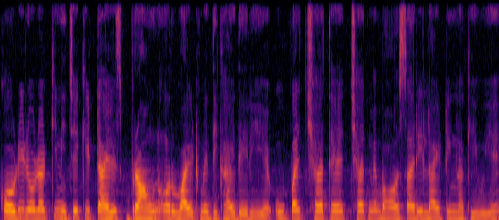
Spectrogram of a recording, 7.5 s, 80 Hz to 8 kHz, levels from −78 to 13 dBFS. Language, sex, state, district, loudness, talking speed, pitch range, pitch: Hindi, female, Chhattisgarh, Balrampur, -19 LUFS, 190 wpm, 200-230 Hz, 220 Hz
